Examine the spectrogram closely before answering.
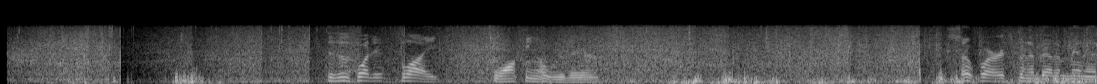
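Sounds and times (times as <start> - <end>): rain hiss: 0.1 - 10.9
wind buffeting microphone: 0.7 - 10.9.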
